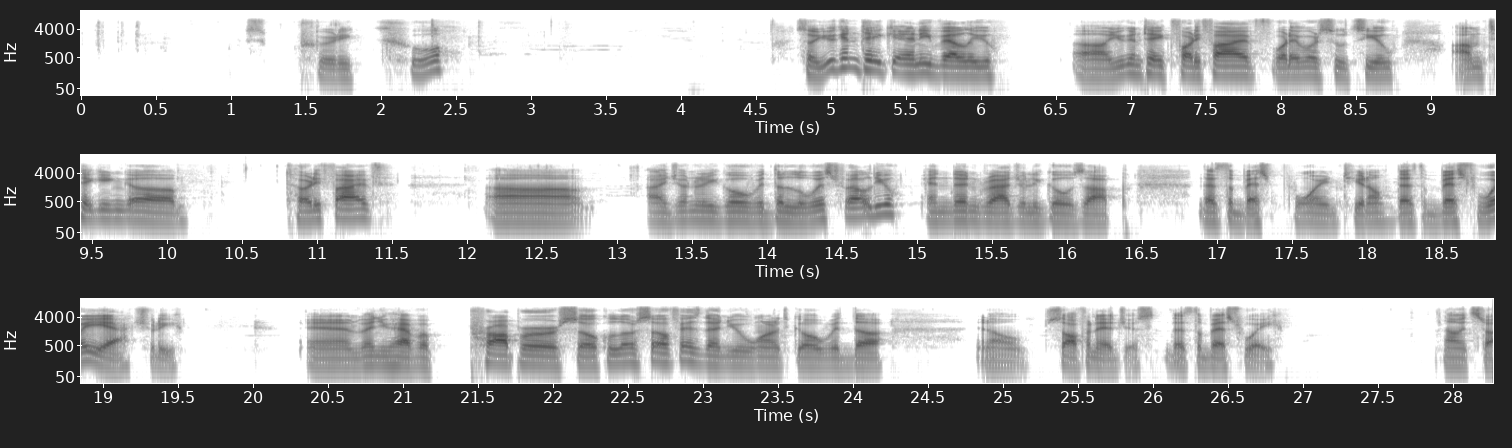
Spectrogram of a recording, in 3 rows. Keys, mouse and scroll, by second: 0.8 alt+click, 1.2 alt+middle click, 1.4 alt+right click, 4.5 scroll down 1, 4.9 alt+middle click, 7.1 alt+middle click, 7.3 alt+right click, 7.6 alt+click, 7.9 right click, 9.3 alt+middle click, 9.5 alt+right click, 9.7 alt+click, 10.1 alt+middle click, 10.4 alt+right click, 10.6 alt+click, 11.0 right click, 12.0 alt+middle click, 12.3 alt+right click, 12.9 shift+click, 13.0 shift+click, 13.3 alt+middle click, 13.5 alt+right click, 14.4 alt+middle click, 14.7 alt+right click, 20.0 double click, 20.5 alt+middle click, 20.8 alt+scroll down 1, 21.6 alt+middle click, 21.6 alt+scroll down 1, 21.9 alt+click, 23.4 alt+middle click, 23.7 right click, 25.7 alt+middle click, 25.9 alt+right click, 26.1 alt+click, 26.3 alt+middle click, 26.6 alt+scroll down 5, 26.9 alt+middle click, 27.4 alt+click, 27.8 alt+right click, 28.0 alt+click.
